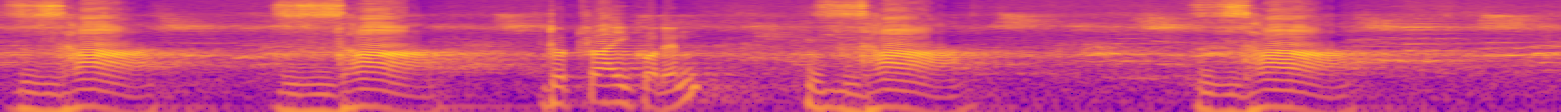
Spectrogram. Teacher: ঝা, ঝা, ঝা, ঝা উচ্চারণ কিভাবে হয়, জিহ্বার আগা নিচের দাঁতের গোড়ার সঙ্গে লাগাইয়া, নিচের দাঁতের গোড়ার সঙ্গে লাগাইয়া ঝা, ঝা একটু ট্রাই করেন ঝা, ঝা।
